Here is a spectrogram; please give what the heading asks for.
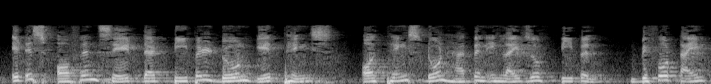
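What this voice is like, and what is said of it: Strong accent, hard to understand. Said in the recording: “Your accent is difficult for me to understand.”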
